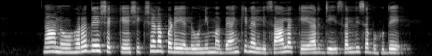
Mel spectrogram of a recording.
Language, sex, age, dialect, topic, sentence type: Kannada, female, 51-55, Mysore Kannada, banking, question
